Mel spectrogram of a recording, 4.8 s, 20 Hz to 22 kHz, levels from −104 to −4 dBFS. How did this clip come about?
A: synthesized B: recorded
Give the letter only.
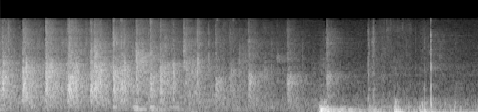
B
